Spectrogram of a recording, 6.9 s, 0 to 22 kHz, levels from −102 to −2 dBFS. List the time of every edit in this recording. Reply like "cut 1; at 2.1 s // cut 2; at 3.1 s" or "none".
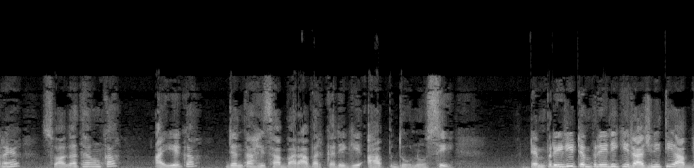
none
